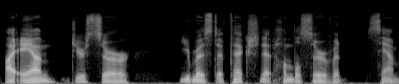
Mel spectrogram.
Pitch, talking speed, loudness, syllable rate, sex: 95 Hz, 150 wpm, -22 LUFS, 5.0 syllables/s, male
